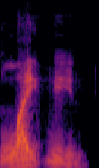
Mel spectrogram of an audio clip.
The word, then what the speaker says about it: Litening: This is a lightning lightning camera, G4 we think. I've been saying it wrong. I It's I It's spelled Litening, but it's pronounced Lightning.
